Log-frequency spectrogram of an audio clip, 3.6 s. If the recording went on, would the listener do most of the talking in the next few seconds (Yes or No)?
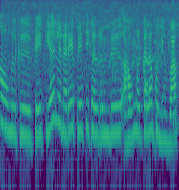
No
